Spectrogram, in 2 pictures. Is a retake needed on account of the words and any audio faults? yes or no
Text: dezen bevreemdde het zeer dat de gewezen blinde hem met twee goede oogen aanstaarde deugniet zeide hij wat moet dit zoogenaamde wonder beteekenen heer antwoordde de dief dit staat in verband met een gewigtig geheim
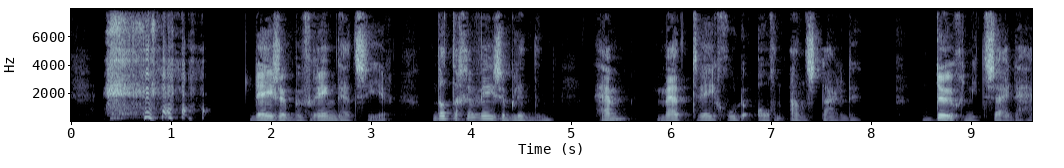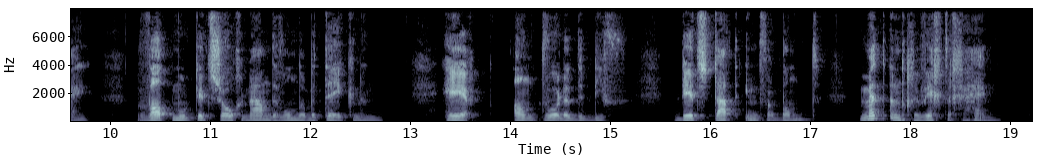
yes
